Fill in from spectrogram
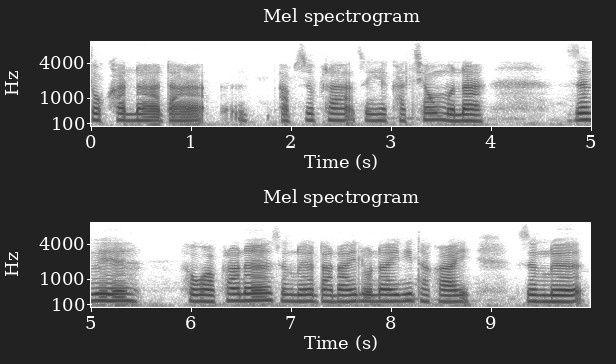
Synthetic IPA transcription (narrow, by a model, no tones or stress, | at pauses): tɔkʰːanːa̰da̰ | ap̚z̥ɯpʰɾazɯŋekʰatʰiawmɯna | zɯŋe | hɯwapʰɾanɯzɯŋnɯdanajlɔnajnitʰakʰaj | zɯŋnɯ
